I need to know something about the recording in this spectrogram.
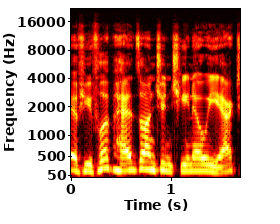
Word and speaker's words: Cinccino: It is indeed pronounced Cinccino, not Sinccino.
